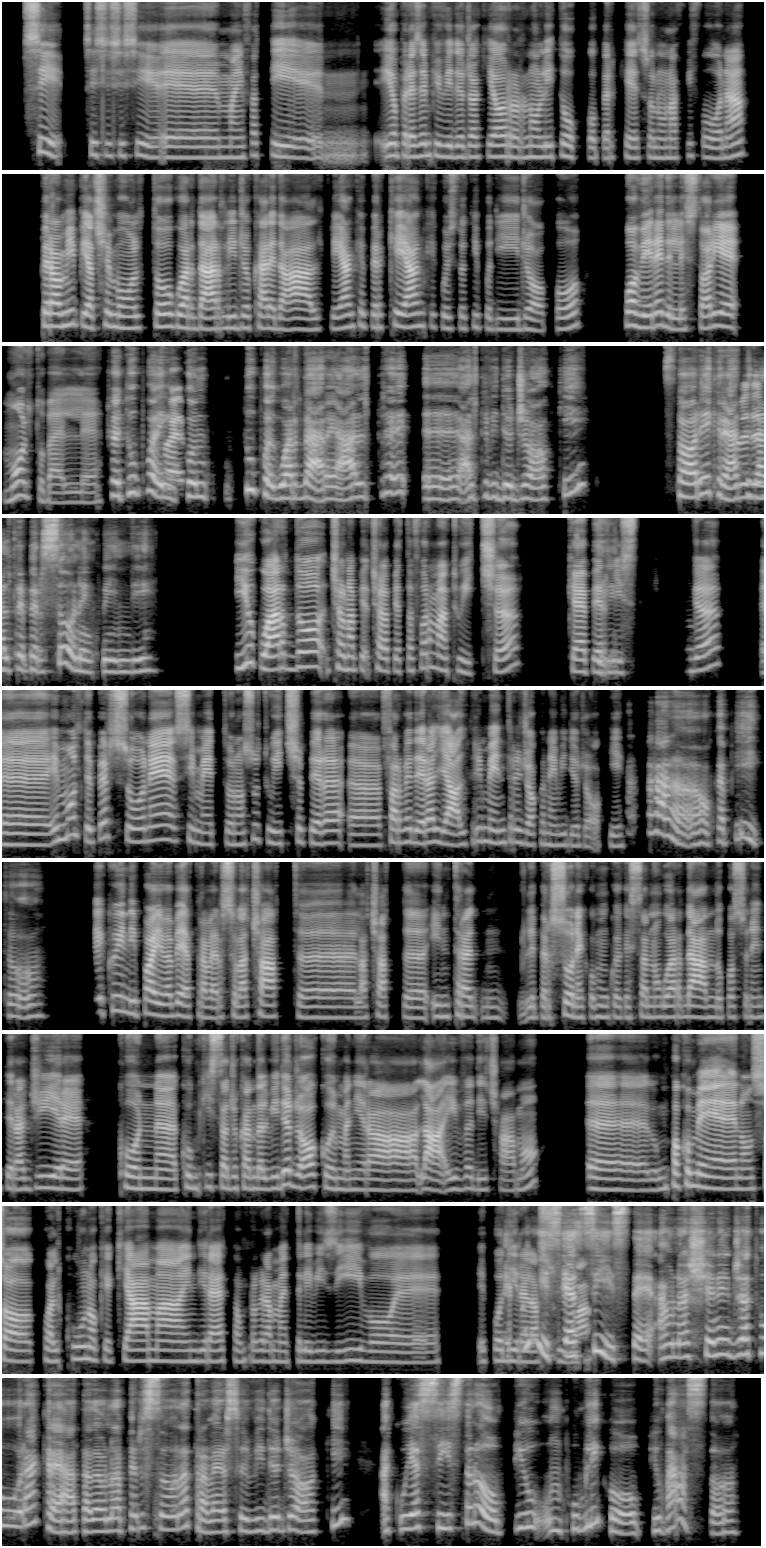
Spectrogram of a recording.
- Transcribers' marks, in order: other background noise; unintelligible speech; in English: "streaming"; in English: "live"
- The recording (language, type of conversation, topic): Italian, podcast, Raccontami di un hobby che ti fa perdere la nozione del tempo?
